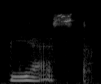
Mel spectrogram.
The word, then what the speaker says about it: jest: so it is to yes notice that we pronounce ye sorry j as ye and it always will be the case so um let's look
